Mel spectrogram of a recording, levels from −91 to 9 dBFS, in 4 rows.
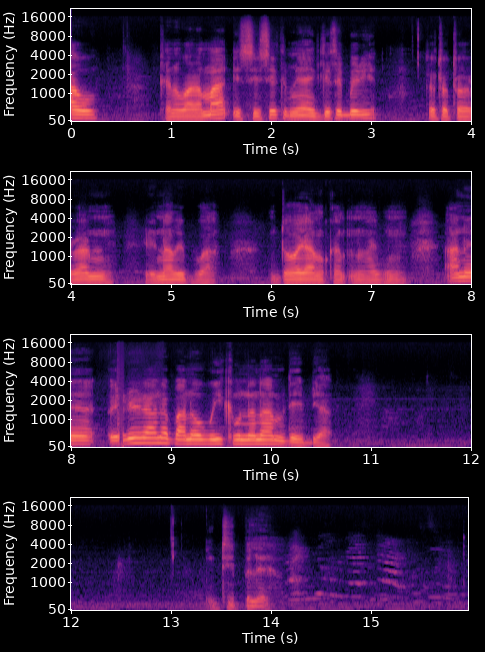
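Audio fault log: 8.46–8.52 s, intermittent contact: the speech drops out for about 41 ms with crackle at each edge. A loose connection briefly opens the signal path.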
